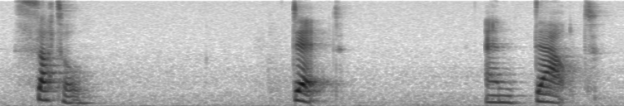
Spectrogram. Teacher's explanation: my lips aren't closing and coming together to form the B sound. I'm just pronouncing the T.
